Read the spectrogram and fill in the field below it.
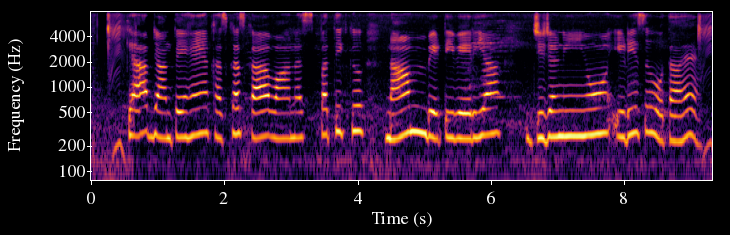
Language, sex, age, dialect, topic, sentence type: Hindi, female, 18-24, Kanauji Braj Bhasha, agriculture, statement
